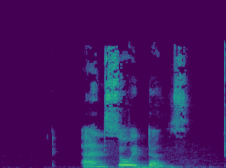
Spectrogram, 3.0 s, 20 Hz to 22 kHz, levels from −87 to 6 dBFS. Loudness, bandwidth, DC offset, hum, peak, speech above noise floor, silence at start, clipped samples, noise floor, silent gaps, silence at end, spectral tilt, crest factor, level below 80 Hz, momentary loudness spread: -24 LUFS; 16.5 kHz; under 0.1%; none; -10 dBFS; 59 dB; 1.1 s; under 0.1%; -83 dBFS; none; 0 s; -3 dB/octave; 16 dB; -74 dBFS; 13 LU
